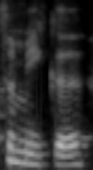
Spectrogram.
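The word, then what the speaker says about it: Tomeka: on the screen and my mom did name me and spelled my name a little different but it is pronounced Tamika so uh t-o-m-e-k-a and if you're going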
